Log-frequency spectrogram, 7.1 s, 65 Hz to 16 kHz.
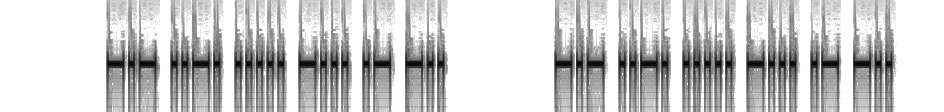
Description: Morse code, heard as a keyed tone, about 32 wpm, 700 Hz. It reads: KF5BAD KF5BAD
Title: USA Call Signs - 6 Characters - Repeated 2x - 30wpm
